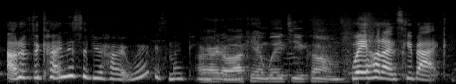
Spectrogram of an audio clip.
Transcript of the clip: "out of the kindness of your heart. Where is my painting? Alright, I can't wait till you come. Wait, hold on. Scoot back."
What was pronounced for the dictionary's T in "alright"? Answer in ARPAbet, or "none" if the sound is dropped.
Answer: none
